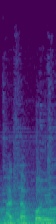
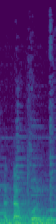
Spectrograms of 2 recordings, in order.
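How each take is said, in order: Both takes have the same delivery.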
